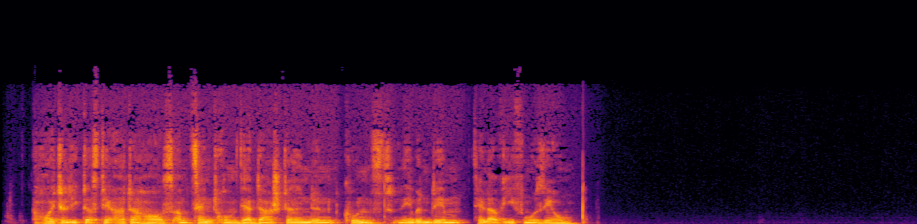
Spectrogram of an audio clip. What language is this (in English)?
German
